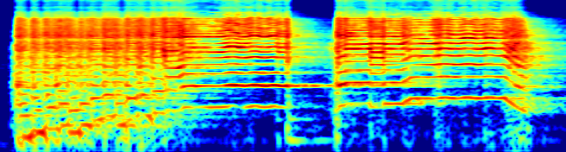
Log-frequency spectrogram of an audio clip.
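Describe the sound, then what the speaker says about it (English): Electric guitar notes played through a delay and reverb pedal with reverb at maximum and color at minimum ring out through heavy reverb, long washy tails sustaining and blending between strums before fading away. "now I'm gonna try turning the color all the way down and the reverb all the way up"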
